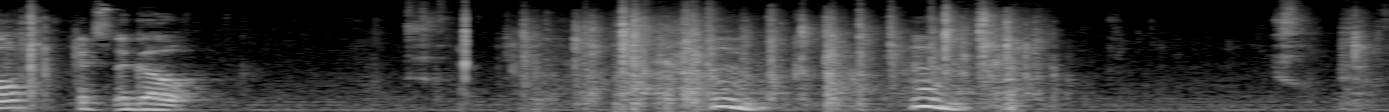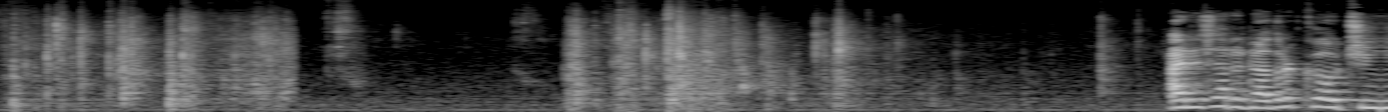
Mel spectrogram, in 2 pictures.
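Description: A young woman crunches popcorn while chewing.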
